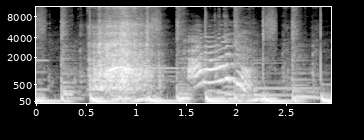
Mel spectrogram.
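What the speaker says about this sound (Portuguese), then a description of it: "E foi aqui que eu quase queimei a minha máquina de costura." A 110-volt domestic sewing machine plugged into 220 volts, whirring loud and strained in a short sustained burst, then a rising, wavering whine, with thumps and brief voices around it.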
